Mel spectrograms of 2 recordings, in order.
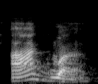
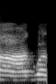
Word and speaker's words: água: nós não temos dígrafos Por que que na palavra água não tem dígrafo porque o som do G é pronunciado e o som do é pronunciador pronuncio o som do G para não ser o som do U logo eu não posso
